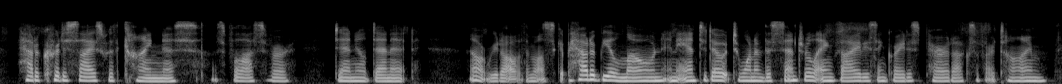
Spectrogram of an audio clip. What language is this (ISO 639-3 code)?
eng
